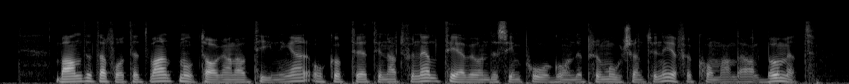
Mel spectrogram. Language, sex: Swedish, male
